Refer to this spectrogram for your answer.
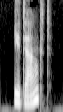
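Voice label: pronunciation ihr dankt, German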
